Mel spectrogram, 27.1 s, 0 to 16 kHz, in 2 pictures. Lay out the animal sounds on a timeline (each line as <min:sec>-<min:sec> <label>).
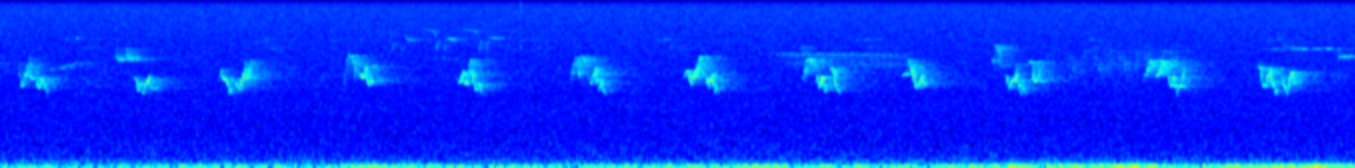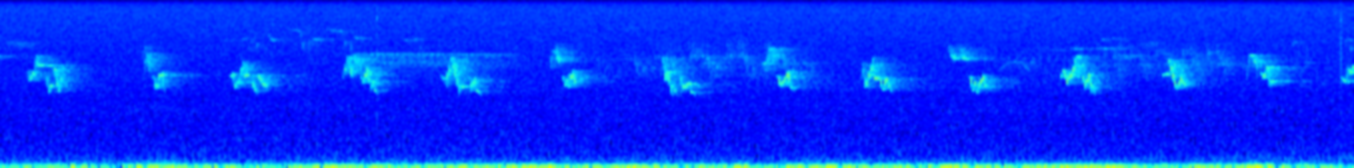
0:00.1-0:12.0 Red-eyed Vireo (Vireo olivaceus)
0:00.3-0:01.1 Eastern Wood-Pewee (Contopus virens)
0:03.8-0:05.2 Blackburnian Warbler (Setophaga fusca)
0:07.7-0:09.2 Pine Warbler (Setophaga pinus)
0:10.5-0:12.0 Ovenbird (Seiurus aurocapilla)
0:12.5-0:27.1 Red-eyed Vireo (Vireo olivaceus)
0:12.7-0:14.0 Black-throated Green Warbler (Setophaga virens)
0:15.8-0:17.8 Blackburnian Warbler (Setophaga fusca)
0:17.1-0:18.7 Dark-eyed Junco (Junco hyemalis)
0:20.0-0:21.8 Ovenbird (Seiurus aurocapilla)
0:23.5-0:24.0 Eastern Wood-Pewee (Contopus virens)
0:24.1-0:25.1 Black-throated Green Warbler (Setophaga virens)
0:25.3-0:26.0 Ovenbird (Seiurus aurocapilla)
